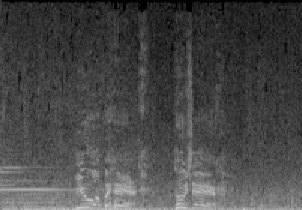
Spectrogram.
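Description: A man shouts loudly from close by.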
